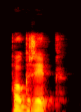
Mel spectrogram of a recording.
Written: pogryb

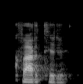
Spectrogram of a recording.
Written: kvartyr

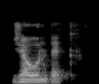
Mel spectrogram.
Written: zolondek

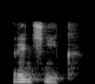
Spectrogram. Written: ryncnik

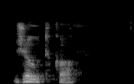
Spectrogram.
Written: zoltko

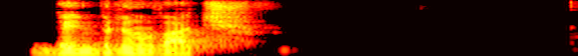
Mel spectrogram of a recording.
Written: bymbnovac

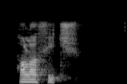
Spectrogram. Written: holofic

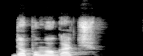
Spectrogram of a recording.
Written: dopomogac

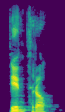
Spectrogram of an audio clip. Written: pjyntro

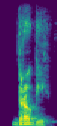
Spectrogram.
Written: drogi

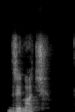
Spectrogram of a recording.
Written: drymac

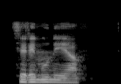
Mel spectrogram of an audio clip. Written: cyrymunija

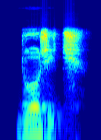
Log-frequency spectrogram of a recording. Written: dlozic

